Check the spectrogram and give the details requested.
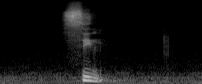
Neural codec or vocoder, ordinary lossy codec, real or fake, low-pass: codec, 44.1 kHz, 7.8 kbps, DAC; none; fake; none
